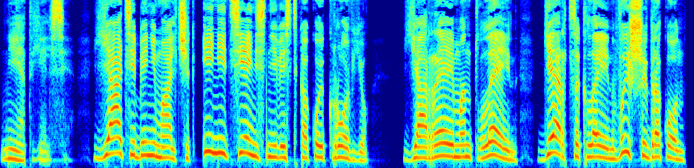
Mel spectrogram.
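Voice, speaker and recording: A woman voicing a proud, defiant male dragon duke in an audiobook, speaking slowly and deliberately. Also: mid-range voice, expressive, dry recording, clean studio sound.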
